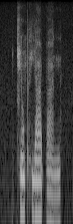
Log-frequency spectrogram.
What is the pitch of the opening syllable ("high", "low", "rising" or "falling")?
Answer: high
